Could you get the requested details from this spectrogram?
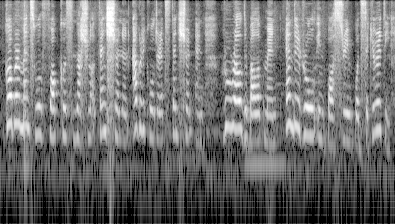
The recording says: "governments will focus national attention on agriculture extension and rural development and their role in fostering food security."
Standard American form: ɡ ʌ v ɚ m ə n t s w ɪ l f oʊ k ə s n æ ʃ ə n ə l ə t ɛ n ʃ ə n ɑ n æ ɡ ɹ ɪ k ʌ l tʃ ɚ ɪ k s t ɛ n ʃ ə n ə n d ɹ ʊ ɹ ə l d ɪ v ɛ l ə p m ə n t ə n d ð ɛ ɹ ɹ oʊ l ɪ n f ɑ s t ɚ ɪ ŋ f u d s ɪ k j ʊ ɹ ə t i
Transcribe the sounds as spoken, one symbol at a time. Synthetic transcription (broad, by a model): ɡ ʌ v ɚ m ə n t s w ɪ l f oʊ k ə s n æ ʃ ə n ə l ə t ɛ n ʃ ə n ɑ n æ ɡ ɹ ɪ k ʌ l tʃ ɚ ɪ k s t ɛ n ʃ ə n ə n d ɹ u ɹ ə l d ɪ v ɛ l ə p m ə n t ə n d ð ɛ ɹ ɹ oʊ l ɪ n p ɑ s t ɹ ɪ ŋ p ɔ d s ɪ k j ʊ ɹ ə t i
